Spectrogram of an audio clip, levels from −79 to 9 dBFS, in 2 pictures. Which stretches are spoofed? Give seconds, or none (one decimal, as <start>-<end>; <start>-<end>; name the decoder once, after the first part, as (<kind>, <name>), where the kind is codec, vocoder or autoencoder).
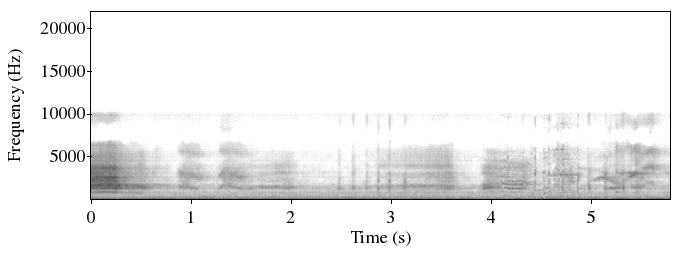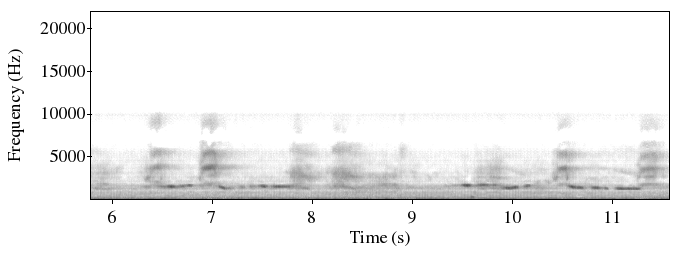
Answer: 0.0-4.1 (vocoder, Vocos); 4.9-11.6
